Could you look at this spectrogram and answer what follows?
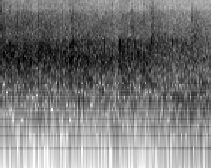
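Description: Sustained audience applause at a Kalladi Majlis executive committee event, dense and loud clapping from a crowd filling the whole stretch without pause.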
